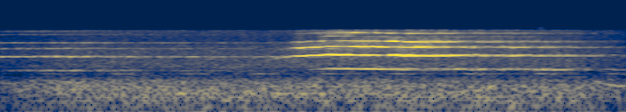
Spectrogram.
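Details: A humpback whale's song unit is held as a steady, reedy tone rich in overtones, rising a little midway before easing off, part of long repeated song sequences; underwater rumble and hiss fill the low end throughout.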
